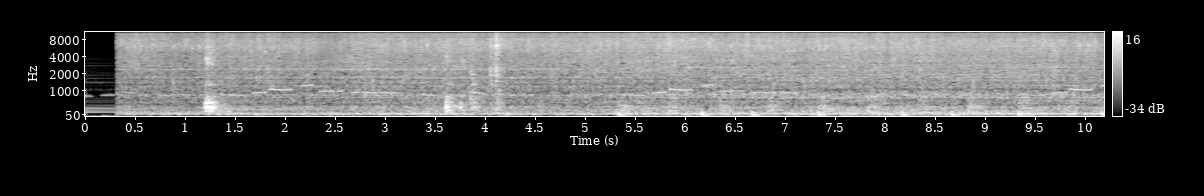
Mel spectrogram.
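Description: Whole chicken sizzling steadily in its soy and oyster sauce in a stainless steel wok. There are a few sharp knocks against the pan, the loudest about a second in and others around three and a half and four seconds.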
